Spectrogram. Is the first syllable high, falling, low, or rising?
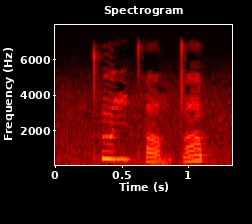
high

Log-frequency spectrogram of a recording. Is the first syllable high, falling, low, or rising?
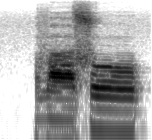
low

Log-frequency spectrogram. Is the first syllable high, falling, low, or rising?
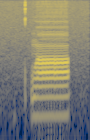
high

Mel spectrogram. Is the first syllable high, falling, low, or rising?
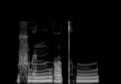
rising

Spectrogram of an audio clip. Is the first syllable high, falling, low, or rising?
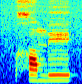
low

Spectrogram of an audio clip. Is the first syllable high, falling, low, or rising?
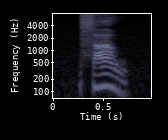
falling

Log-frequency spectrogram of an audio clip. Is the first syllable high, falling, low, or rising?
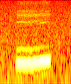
rising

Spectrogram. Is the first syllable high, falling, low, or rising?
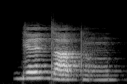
high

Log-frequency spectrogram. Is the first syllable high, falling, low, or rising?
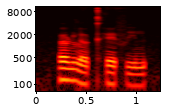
high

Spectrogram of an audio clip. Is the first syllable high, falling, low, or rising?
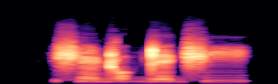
low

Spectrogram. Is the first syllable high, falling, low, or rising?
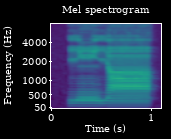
low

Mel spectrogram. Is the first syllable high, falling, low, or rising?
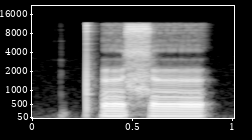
low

